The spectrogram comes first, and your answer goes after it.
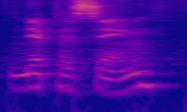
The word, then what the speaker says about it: Nipissing: cochran kenora manitoula nipissing it's nipissing okay don't mispronounce that uh perry sound rainy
